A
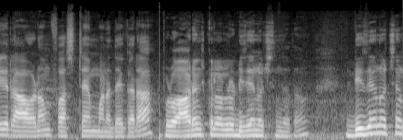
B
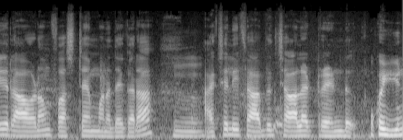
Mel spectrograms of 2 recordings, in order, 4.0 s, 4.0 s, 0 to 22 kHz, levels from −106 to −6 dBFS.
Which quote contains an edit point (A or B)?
A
